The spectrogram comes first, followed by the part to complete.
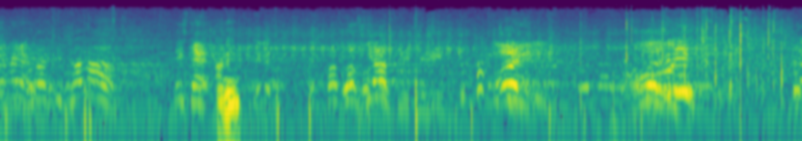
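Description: Footballers' shouts and calls across an outdoor pitch during play, several voices overlapping, the loudest shout about two seconds in. A few short knocks are heard among them.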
